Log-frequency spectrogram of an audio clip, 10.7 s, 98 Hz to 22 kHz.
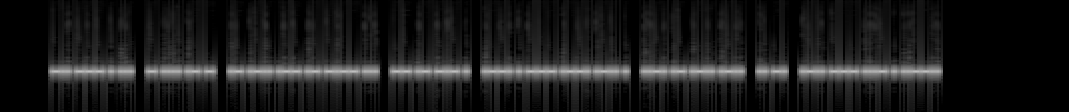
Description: Morse code, heard as a keyed tone, about 52 wpm, 700 Hz. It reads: DOES THAT ALWAYS MAKE PEOPLE FALL IN LOVE?
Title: Sentences from Top 1000 Words - Review Part 2 - 50wpm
